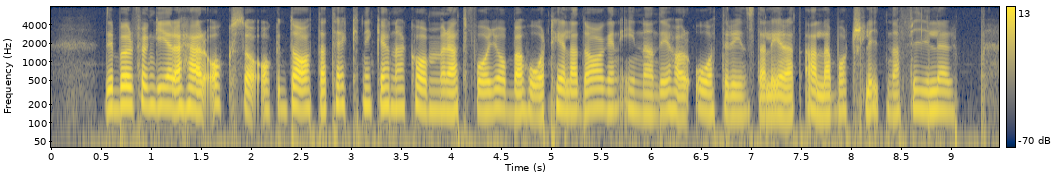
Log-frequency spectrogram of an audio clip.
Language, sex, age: Swedish, female, 44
